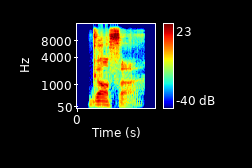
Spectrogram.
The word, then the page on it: goffer: British English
